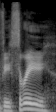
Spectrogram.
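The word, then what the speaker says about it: Vite: correctly they've changed how it's supposed to be pronounced before much like Dino which used to be Deno it was V but V is correct now zustand I I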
